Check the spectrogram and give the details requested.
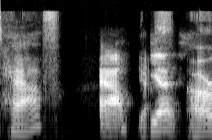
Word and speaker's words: Halff: So first up, Jessica Baker Daly is that pronounced Halff?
